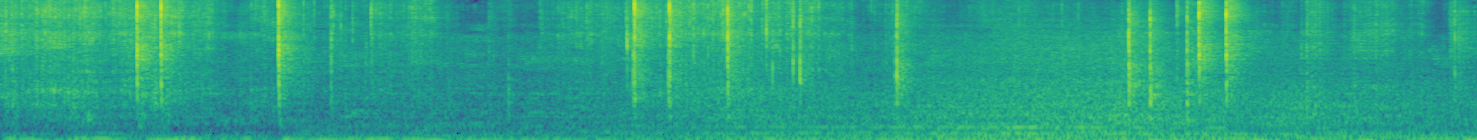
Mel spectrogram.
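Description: Sharp plastic clicks and knocks from a toy excavator's arm and bucket being worked by hand, scooping sand into a plastic toy dump truck, more frequent in the second half, over a steady low rumble.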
